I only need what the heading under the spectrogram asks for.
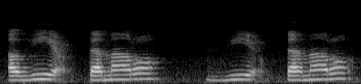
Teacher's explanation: आइन को वस्ते हलक में ले जाइए, रॉ को मुफखम करना है, पुर पढ़ना है।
